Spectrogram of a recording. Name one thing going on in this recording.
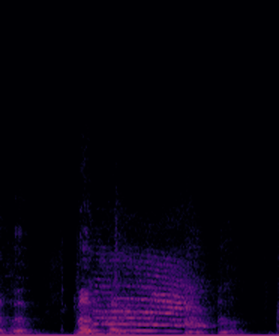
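A man cries out loudly in a long, strained shout.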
